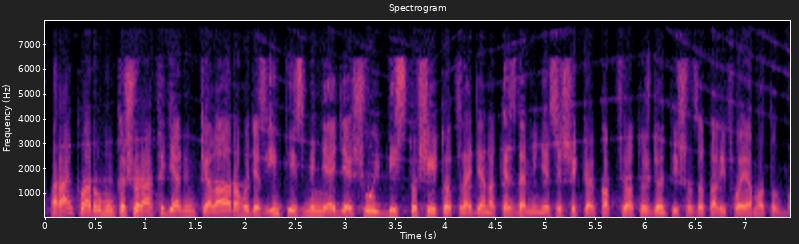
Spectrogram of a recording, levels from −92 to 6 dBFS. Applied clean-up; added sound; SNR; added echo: neural separator model SepFormer DNS4.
